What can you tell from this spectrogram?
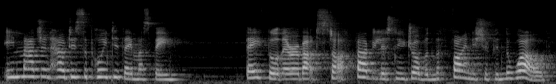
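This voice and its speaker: A woman's voice: high-pitched, quick pace, roomy sound, close to an everyday voice. A woman voicing a mischievous, adventurous young girl who talks eagerly and dramatically. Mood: theatrical.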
